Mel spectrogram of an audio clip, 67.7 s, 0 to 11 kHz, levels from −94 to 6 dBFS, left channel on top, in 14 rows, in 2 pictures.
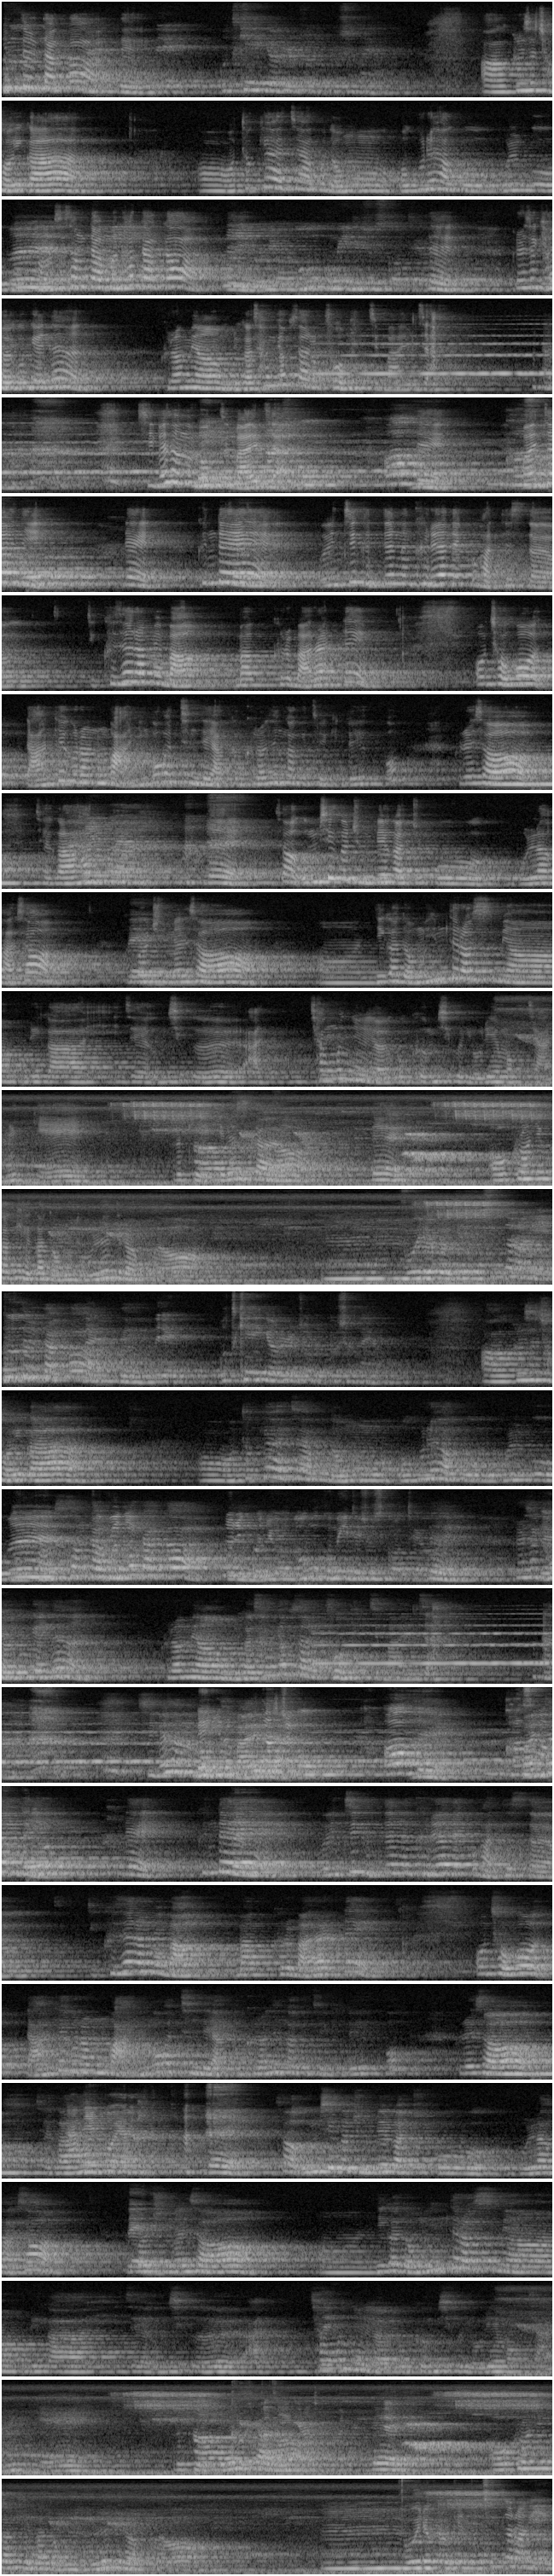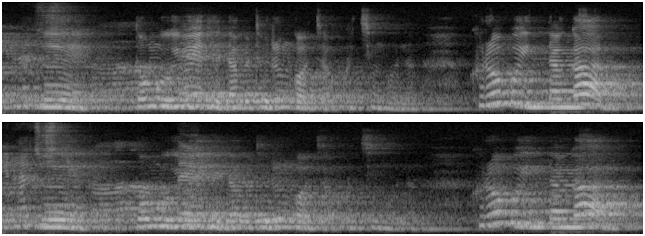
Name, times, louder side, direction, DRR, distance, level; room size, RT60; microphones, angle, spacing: voice 1, 0.0-1.4 3.8-5.7 6.6-11.9 13.4-15.3 15.9-18.4 20.2-21.9 23.0-23.3 23.9-24.6 25.2-25.5 25.9-26.7 27.0-29.3 29.8-32.3 32.6-33.8 34.1-37.3 37.6-40.0 40.5-40.8 41.2-44.0 44.6-45.8 46.3-54.0 54.7-56.0 56.4-56.8 57.5-60.0 61.9-62.0 63.1-63.6 63.9-67.5, left 1 dB, 50° left, 5 dB, 0.7 m, -31 dB
voice 2, 1.9-3.4 9.7-10.2 10.5-10.9 11.6-13.8 14.4-14.7 19.2-19.9 21.0-22.1 22.4-23.2 23.6-24.7 25.1-25.2 26.2-26.5 38.1-38.9 39.3-40.8 44.6-45.0 51.1-51.4 54.9-56.3 56.6-56.9 60.8-64.6 66.7-67.3, right 1 dB, 60° right, 0 dB, 1.3 m, -32 dB
sound 1, 17.2-24.9, right 1 dB, 10° right, 0.9 m, -36 dB
sound 2, 52.7-62.4, left 1 dB, 35° left, 1.3 m, -38 dB
9.0 x 4.7 x 4.8 m, 2.3 s
head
